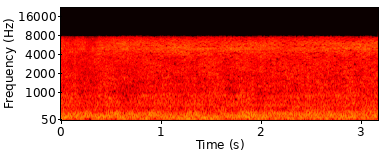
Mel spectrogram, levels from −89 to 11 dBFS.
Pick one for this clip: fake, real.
fake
